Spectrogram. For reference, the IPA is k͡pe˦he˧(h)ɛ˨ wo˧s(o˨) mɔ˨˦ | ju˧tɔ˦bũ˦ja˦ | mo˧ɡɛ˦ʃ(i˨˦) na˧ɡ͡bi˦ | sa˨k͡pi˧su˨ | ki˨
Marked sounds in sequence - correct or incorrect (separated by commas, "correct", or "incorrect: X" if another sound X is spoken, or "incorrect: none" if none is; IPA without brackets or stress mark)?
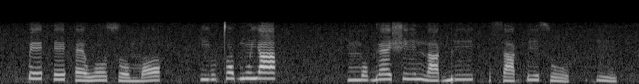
correct, correct, incorrect: i˦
